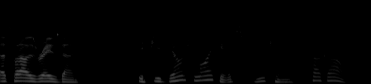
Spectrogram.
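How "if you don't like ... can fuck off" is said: bad, cartoonish, put-on British accent. Speaker showing off their british accent in conversation: bad british accent. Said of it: "It sounds like a bad Simpsons character".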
